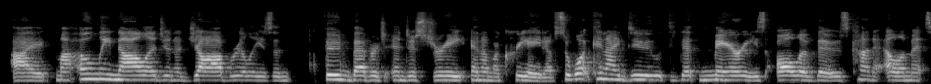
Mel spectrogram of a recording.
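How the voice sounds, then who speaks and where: Delivered at a moderate pace with hardly any pauses, this voice has a Southern US accent and a monotone, flat intonation. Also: woman, medium pitch for a woman. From South Carolina, Camden. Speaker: wedding and event planner. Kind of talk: podcast interview.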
